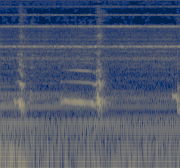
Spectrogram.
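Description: A woman crying: two whimpering sobs about a second apart, each ending in a sharp upward break in pitch, over steady background music.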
